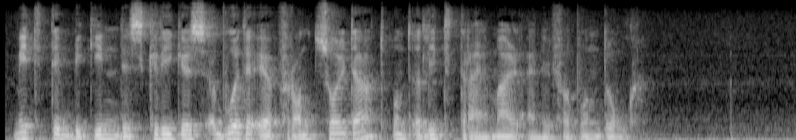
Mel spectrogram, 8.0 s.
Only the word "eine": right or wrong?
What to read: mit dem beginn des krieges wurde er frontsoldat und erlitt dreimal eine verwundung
right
